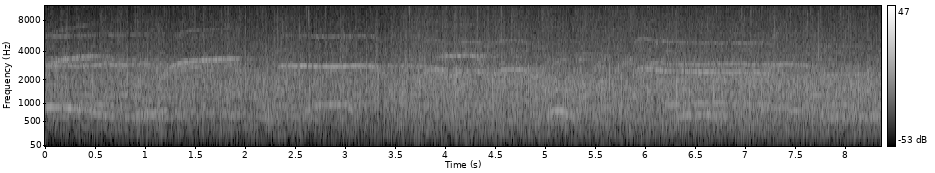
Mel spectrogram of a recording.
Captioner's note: applause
